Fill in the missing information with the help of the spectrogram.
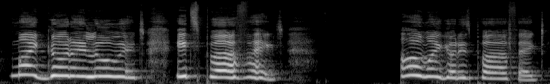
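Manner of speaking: high, loud delighted squeal; thrilled delight. Real, not acted. Streamer gushing over a viewer's answer, excited squeal. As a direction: gush over it like it's the best thing ever.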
